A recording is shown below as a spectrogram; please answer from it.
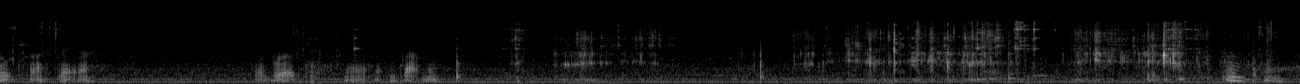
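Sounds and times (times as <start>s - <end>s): jewelry clinking in glass jar: 2.9s - 3.8s, 5.0s - 6.8s, 7.8s - 12.8s.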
